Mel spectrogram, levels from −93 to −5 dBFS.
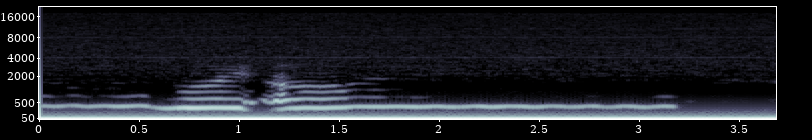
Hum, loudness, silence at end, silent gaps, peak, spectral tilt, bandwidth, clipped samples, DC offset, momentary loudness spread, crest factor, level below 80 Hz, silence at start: none; -31 LUFS; 0 s; none; -6 dBFS; -10 dB/octave; 10.5 kHz; under 0.1%; 40%; 12 LU; 12 dB; -40 dBFS; 0 s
